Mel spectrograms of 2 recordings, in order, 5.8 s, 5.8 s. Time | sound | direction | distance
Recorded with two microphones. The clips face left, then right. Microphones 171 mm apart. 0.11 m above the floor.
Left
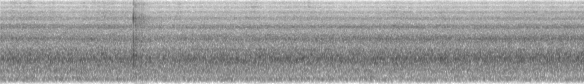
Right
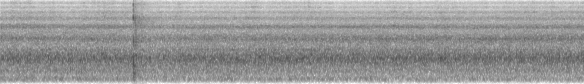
1.3 | a pop | 45° right (ahead or behind) | 2.5 m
